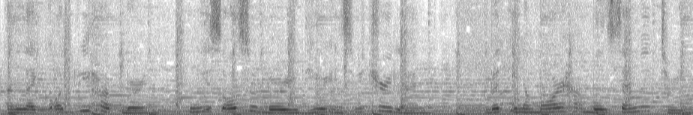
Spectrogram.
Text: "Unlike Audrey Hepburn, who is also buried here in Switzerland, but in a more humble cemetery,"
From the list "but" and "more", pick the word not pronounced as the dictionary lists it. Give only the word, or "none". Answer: none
